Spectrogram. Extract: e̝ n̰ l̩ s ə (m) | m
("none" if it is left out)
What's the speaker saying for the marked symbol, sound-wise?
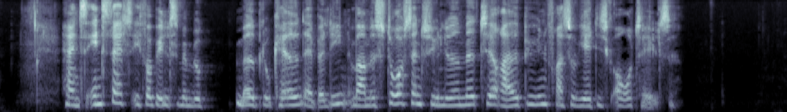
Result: m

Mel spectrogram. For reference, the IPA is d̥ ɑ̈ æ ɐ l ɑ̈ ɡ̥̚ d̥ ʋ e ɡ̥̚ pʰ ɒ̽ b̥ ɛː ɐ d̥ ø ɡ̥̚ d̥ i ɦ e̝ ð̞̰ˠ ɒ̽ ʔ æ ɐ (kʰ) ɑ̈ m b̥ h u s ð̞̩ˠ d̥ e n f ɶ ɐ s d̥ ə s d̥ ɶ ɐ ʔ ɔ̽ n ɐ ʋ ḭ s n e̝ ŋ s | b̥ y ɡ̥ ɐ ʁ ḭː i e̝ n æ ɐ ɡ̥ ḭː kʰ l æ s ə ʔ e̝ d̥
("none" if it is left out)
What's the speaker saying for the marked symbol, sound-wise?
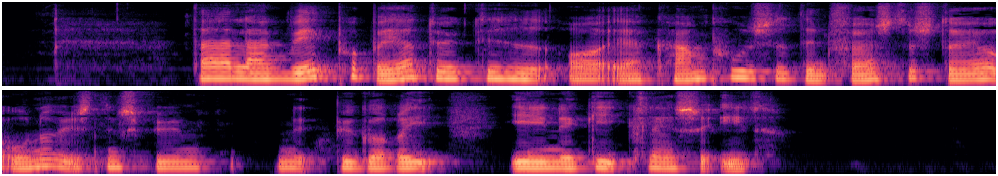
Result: kʰ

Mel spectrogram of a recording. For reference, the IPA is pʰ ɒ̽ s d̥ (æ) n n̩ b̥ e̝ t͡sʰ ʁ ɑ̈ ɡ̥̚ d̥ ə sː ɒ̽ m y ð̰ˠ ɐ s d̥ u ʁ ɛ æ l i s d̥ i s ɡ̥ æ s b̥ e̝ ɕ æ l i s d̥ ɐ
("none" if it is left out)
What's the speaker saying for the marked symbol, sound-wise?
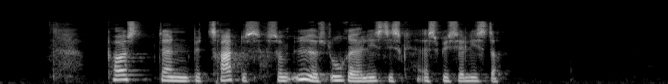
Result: æ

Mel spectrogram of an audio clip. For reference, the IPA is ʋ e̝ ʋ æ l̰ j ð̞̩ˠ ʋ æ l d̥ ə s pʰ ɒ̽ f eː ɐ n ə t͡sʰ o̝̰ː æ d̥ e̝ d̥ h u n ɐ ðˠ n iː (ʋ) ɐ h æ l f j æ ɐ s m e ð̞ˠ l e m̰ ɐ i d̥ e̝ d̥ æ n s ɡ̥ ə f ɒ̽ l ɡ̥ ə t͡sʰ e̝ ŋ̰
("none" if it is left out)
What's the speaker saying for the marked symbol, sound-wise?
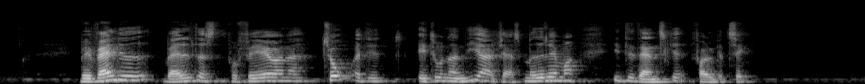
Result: none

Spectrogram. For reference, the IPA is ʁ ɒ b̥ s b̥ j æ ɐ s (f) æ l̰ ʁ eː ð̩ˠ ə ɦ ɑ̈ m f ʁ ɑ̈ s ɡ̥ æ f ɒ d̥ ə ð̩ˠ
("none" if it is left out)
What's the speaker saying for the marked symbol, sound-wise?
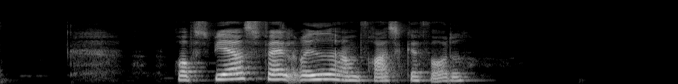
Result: f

